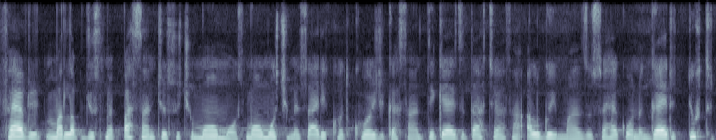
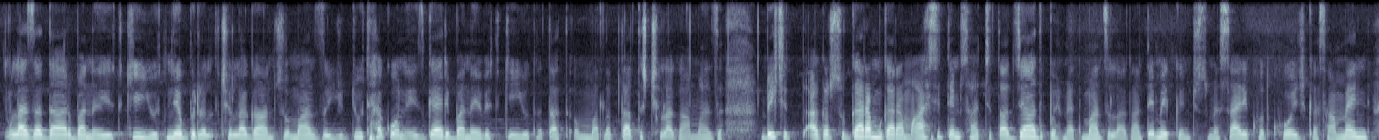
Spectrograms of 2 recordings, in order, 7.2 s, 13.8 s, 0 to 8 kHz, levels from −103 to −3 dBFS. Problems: background sounds at intervals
